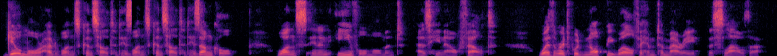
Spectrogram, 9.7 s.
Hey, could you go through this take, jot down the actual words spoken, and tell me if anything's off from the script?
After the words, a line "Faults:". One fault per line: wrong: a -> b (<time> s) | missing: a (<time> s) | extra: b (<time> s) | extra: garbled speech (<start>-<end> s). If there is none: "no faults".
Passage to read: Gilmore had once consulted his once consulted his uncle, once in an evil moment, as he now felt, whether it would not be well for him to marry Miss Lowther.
Gilmore had once consulted his once consulted his uncle, once in an evil moment, as he now felt, whether it would not be well for him to marry Miss Lowther.
Faults:
no faults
